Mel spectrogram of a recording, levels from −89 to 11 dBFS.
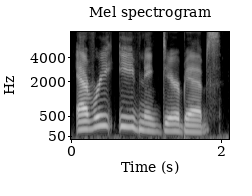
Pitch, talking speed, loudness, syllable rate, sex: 180 Hz, 115 wpm, -18 LUFS, 4.4 syllables/s, female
